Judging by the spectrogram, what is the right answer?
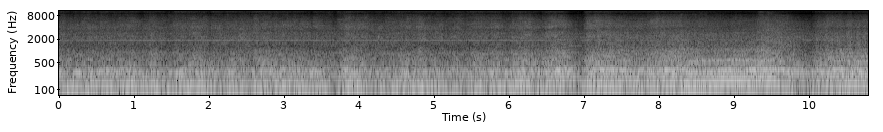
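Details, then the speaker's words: LS-swapped V8 "Bob" just converted to methanol, idling on first startup while warming up: deep steady burble with a couple of light blips, even pulses, no stumble; normal idle. "sounds pretty good all right hopefully you can hear me but we're trying to let it warm up a little bit get through the warm-up cycle"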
